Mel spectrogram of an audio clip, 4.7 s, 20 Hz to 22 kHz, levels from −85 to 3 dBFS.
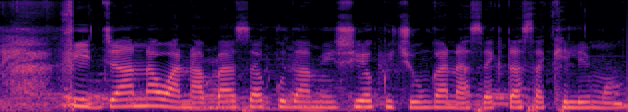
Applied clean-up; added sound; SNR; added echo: none; none; none; none.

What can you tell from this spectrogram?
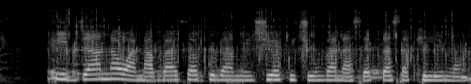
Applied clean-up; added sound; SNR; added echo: neural mask model RNNoise.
